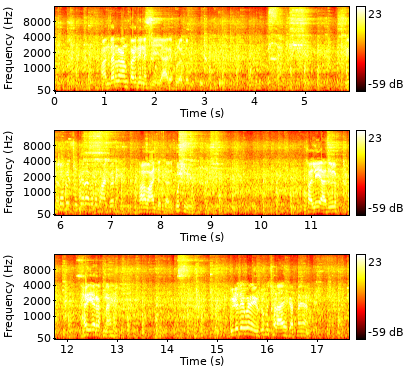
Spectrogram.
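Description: Train wheels squeal on the rails now and then.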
